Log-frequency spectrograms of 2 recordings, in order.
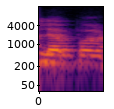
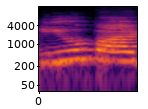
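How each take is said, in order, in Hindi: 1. यह दो अक्षरों में बोला जाता है, 'lep-ard'. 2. यह तीन अक्षरों में बोला जाता है, 'lee-o-pard'. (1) "लेपर्ड होता है" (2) "लियोपार्ड नहीं होता"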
